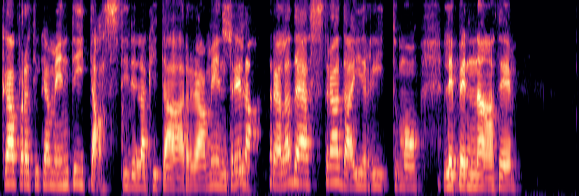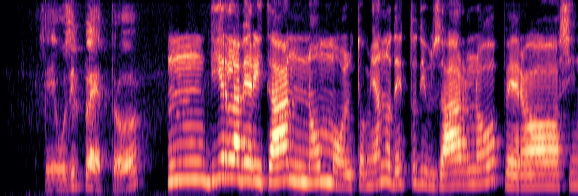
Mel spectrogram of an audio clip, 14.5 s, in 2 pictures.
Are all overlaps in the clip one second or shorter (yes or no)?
yes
